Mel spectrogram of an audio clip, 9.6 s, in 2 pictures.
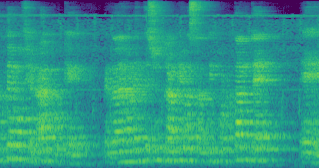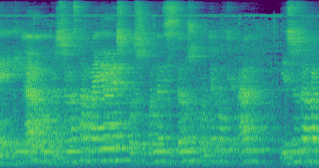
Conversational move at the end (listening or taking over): listening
